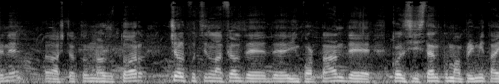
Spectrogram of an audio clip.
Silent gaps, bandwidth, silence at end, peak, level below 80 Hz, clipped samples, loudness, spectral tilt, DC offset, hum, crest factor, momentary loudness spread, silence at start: none; over 20 kHz; 0 s; -2 dBFS; -44 dBFS; under 0.1%; -18 LUFS; -6.5 dB/octave; under 0.1%; none; 16 dB; 5 LU; 0 s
